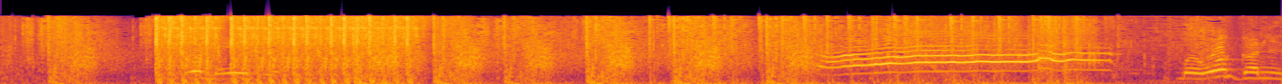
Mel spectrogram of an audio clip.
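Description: Gunshots crack rapidly in quick bursts.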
